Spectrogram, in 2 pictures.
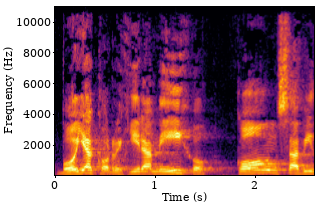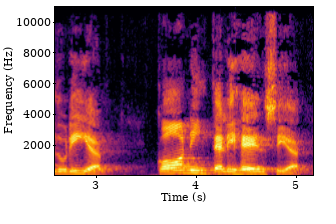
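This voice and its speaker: Male pastor preaching in an echoey hall. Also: fairly high pitch. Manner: earnest, explanatory preaching with quoted dialogue. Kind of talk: sermon with personal anecdotes. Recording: echoey hall with long reverb.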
